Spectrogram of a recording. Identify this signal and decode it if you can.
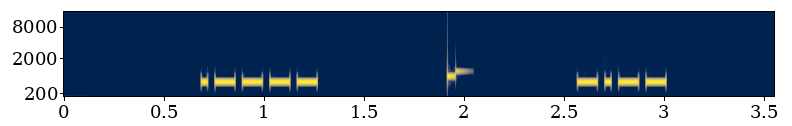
Morse code, heard as a keyed tone, about 36 wpm, 700 Hz. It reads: 1 Y
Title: Single Letter-Number Alt - Rapid-Fire 35wpm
